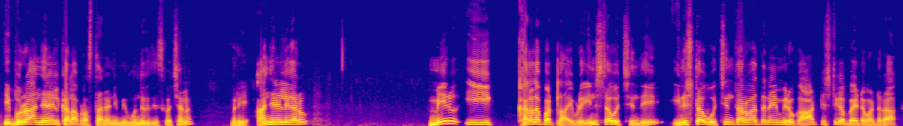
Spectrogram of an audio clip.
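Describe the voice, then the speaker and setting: A man with a Telangana Telugu accent hosting a talent show and interviewing a guest, energetic and promotional. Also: fairly high pitch, moderate pace, dry recording. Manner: energetic, promotional, frequent mm-hm backchannels. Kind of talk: casual interview.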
